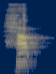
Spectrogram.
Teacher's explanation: حا کو ہم حل کے درمیان والے حصے سے ادا کریں گے اور قاف کو پر پڑھیں گے ، حق، اور قاف کو سختی کے ساتھ بھی پڑھیں گے،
